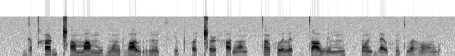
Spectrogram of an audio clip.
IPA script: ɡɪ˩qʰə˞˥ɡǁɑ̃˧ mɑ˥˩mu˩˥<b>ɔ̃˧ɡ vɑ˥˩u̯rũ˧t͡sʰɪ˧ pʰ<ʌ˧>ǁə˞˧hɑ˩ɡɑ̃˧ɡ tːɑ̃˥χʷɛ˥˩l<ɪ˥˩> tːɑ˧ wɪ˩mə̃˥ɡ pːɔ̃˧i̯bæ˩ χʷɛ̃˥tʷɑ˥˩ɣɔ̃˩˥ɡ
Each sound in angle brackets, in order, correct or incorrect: correct, correct, incorrect

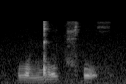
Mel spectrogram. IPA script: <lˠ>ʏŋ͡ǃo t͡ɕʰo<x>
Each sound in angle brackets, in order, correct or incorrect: correct, correct

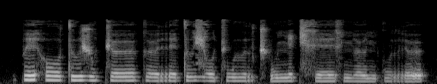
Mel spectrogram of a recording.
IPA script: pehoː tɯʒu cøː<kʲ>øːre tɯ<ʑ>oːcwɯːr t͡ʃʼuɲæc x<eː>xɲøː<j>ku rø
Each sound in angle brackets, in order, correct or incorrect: incorrect, correct, correct, incorrect

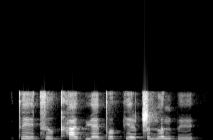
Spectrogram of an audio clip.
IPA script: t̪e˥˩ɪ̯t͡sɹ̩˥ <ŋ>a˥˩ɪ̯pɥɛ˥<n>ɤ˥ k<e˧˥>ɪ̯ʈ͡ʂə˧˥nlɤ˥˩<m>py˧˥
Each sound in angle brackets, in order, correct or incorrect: incorrect, incorrect, correct, incorrect

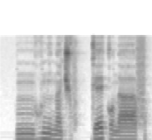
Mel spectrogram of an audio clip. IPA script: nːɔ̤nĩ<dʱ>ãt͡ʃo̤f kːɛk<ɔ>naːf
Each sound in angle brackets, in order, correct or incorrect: incorrect, correct

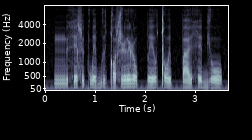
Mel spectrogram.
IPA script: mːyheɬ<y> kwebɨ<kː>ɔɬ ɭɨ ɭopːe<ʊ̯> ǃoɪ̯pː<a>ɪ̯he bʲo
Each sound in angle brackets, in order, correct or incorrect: correct, incorrect, correct, correct

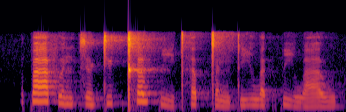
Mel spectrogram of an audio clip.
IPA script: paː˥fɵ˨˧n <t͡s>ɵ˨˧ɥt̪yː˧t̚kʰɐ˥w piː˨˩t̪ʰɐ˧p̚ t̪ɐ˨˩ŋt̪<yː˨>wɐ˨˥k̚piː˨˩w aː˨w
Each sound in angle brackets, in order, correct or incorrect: correct, incorrect

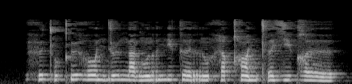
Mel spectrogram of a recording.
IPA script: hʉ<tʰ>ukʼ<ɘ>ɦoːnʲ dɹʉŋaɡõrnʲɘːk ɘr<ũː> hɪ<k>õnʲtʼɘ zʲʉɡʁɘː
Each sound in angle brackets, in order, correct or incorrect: incorrect, incorrect, incorrect, incorrect

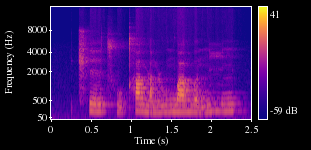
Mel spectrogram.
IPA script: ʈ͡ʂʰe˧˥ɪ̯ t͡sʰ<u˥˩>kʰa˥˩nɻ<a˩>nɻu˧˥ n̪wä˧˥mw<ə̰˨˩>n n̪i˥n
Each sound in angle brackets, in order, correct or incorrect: incorrect, correct, correct

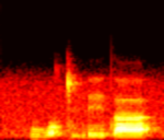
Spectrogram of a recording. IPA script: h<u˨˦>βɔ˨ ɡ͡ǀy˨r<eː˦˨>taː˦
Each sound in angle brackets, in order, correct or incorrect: incorrect, correct

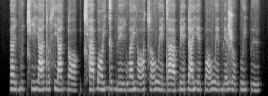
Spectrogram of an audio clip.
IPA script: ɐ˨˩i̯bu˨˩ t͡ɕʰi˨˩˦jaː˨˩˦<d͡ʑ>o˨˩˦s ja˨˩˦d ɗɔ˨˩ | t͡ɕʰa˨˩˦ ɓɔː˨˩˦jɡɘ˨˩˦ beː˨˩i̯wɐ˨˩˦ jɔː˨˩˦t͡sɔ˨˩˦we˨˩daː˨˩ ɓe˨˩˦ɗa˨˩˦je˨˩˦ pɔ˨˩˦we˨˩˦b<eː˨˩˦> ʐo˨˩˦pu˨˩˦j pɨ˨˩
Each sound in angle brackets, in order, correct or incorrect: incorrect, incorrect

